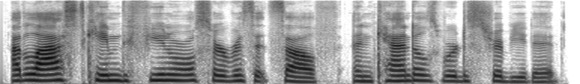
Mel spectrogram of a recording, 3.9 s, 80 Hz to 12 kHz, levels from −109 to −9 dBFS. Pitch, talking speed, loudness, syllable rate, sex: 205 Hz, 170 wpm, -21 LUFS, 5.9 syllables/s, female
